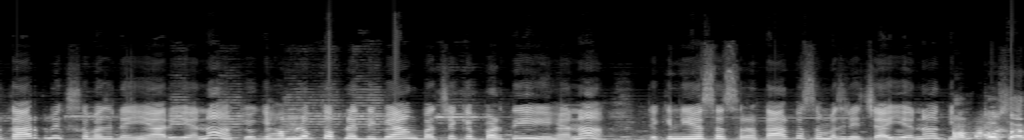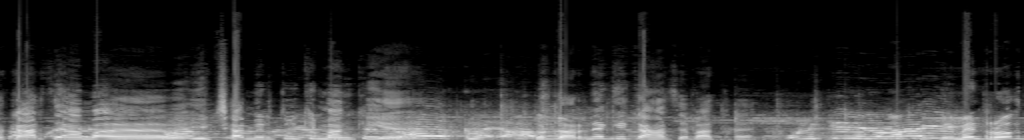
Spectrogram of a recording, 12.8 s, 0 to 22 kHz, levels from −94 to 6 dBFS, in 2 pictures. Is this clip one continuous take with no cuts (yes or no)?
no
